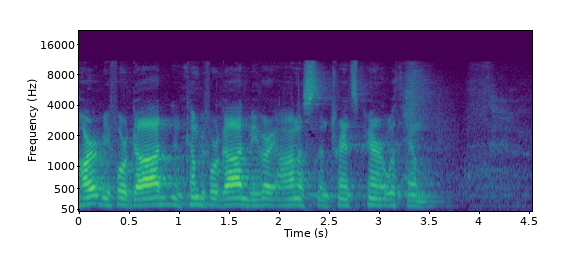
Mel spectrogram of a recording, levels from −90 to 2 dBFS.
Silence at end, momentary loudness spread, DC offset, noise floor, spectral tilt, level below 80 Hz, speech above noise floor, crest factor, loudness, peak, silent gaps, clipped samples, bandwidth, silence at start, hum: 0.35 s; 12 LU; under 0.1%; -54 dBFS; -4 dB/octave; -74 dBFS; 28 dB; 20 dB; -26 LUFS; -6 dBFS; none; under 0.1%; 11.5 kHz; 0 s; none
